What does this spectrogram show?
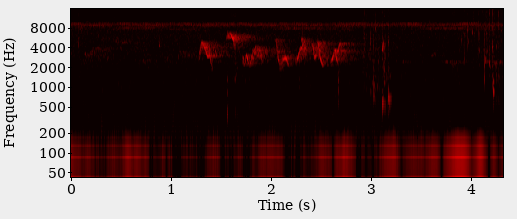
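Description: Faint outdoor ambience with a bird calling a run of quick descending chirps in the middle, plus a few light clicks as a cup is dipped into shallow water.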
